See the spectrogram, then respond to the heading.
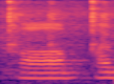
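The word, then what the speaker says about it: Ai: I'm working in the Primate Research Institute, Kyoto University. There is a group of 14 chimpanzees. My partner is called I, spelled A-I, pronounced like I, meaning love in Japanese.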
